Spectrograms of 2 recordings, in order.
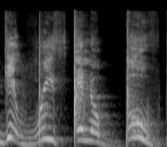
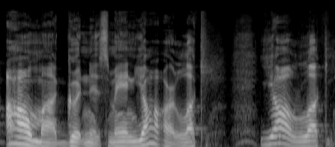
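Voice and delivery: annoyed grumble; 12 semitones lower, 6 dB quieter than usual. Real, not acted. Irritated at chat.

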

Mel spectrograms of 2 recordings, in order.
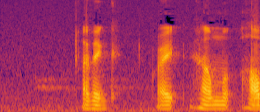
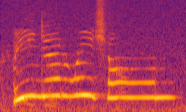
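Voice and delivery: high, slow cowboy yelp; Western accent; slower than usual. Pretend. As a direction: whoop it like a cowboy. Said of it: "talking in, like, a Western accent".

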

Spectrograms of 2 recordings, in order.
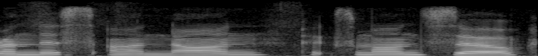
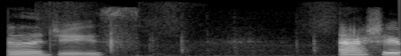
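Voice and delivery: usual speaking voice

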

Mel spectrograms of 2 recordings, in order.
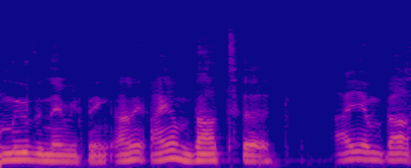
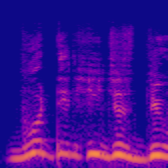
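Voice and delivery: loud, high disbelieving outburst; appalled shouted question; shocked outburst; 7 semitones higher, 11 dB louder than usual. Real, not acted. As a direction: yell it in disbelief at what you just saw. Shocked reaction to the clip.

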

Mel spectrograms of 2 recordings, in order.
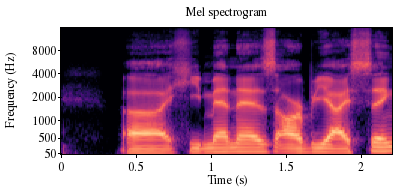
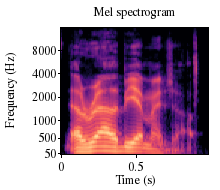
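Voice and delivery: ordinary talk, nothing marked

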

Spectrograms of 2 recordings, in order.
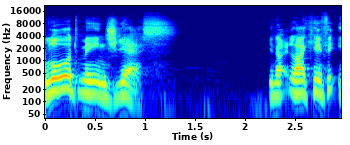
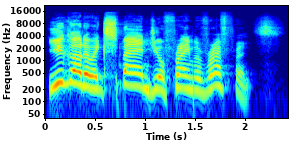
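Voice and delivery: loud, raised, emphatic insistence; insistent command; 5 semitones higher, 8 dB louder than usual. Retold or imitated. Preacher voicing God answering Peter's refusal, loud and insistent. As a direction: override the objection with loud, high urging. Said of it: "And God is saying".

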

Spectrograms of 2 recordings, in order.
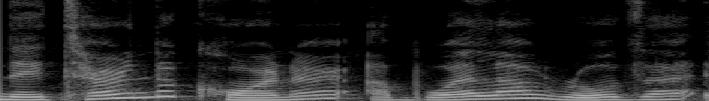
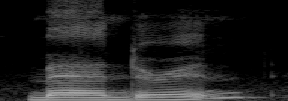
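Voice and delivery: ordinary delivery, nothing marked

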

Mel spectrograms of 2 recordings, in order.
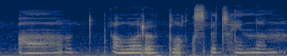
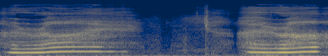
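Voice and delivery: playful roar; 3 semitones higher, 10 dB louder than usual. Pretend.

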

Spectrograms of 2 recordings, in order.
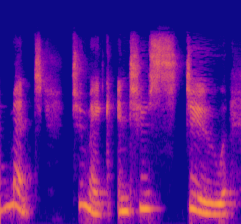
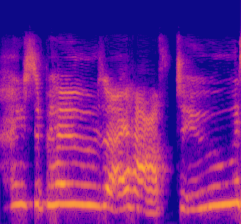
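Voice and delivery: higher, louder, slow reluctant voice; reluctant sigh; 8 semitones higher, 5 dB louder, slower than usual. Acted. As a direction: give in unwillingly. Reluctant decision.

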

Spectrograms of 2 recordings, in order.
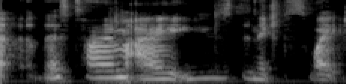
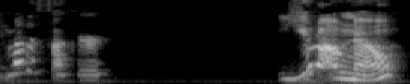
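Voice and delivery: retold angry rant; 8 semitones higher, 6 dB louder than usual. Retold rant at old man.

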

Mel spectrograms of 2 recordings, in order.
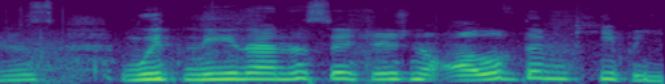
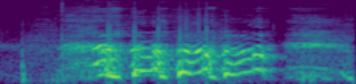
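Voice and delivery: high giggle. Acted. Character giggles over Jeff.

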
